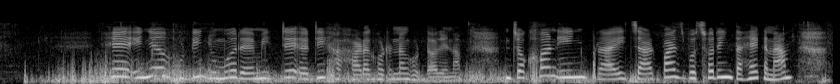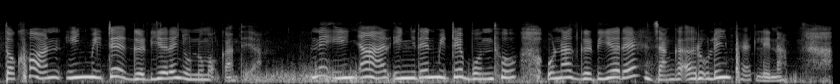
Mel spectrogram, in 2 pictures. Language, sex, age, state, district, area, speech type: Santali, female, 18-30, West Bengal, Birbhum, rural, spontaneous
